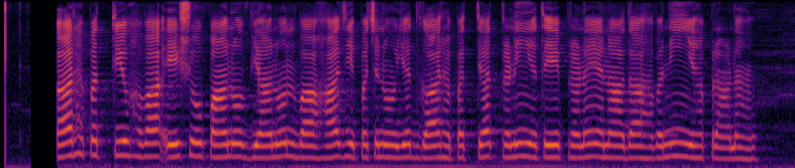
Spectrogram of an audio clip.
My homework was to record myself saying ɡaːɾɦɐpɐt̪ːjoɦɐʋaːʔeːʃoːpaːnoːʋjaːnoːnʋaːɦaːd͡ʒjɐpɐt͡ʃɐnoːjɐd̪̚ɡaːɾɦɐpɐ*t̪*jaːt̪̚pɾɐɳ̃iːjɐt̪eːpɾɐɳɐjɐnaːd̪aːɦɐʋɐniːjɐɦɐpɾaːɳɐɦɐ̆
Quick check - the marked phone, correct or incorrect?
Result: correct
